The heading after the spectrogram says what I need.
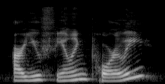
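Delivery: ordinary delivery, nothing marked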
